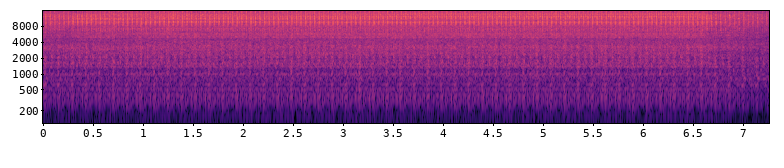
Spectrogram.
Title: Rd 8 knocking noise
